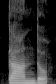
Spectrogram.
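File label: "cando", female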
